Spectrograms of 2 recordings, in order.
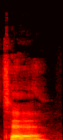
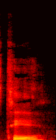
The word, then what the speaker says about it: tear: you're trying to say so if you were to rip something it's tear and if you were crying it's tear oh I say tear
